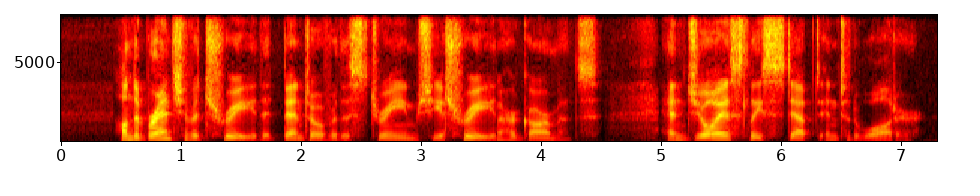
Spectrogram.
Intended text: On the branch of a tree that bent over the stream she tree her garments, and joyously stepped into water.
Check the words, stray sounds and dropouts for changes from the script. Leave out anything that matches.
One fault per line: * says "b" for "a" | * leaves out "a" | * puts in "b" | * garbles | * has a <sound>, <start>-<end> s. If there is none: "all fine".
all fine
